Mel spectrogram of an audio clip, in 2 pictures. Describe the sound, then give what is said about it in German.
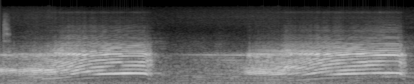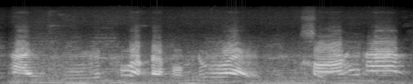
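An artificial donation cow at a Buddhist temple in Bangkok, Thailand, which responds when fed money, gives two long, drawn-out loud moos, followed by a choppy run of short electronic voice-like bursts, as if from a speaker. “Eine künstliche Kuh wünscht jedem, der sie mit Geld füttert, Gesundheit, Reichtum und ein langes Leben.”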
